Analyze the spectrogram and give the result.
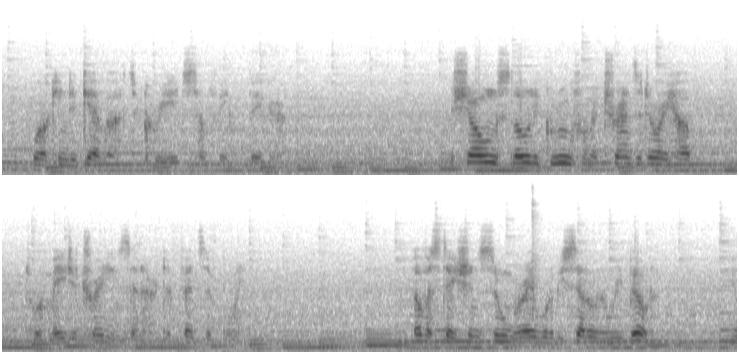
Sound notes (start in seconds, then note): none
